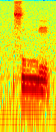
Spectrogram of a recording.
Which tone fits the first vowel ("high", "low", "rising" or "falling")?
low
